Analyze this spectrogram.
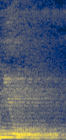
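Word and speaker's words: ν: Denote करते हैं न्यू, इसको बोलते हैं न्यू। जो NEW वाला न्यू है बस वही प्रोनाउंसिएशन है इसका।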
